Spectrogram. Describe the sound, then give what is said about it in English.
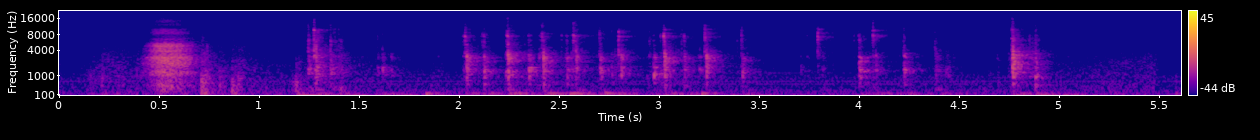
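Typing on a computer keyboard to search Google: rapid two-handed keystrokes in dense bursts, with a few louder key presses standing out, no talk. “Let's Google it right now. Live. On air. Just type with both hands. It's so much faster.”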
